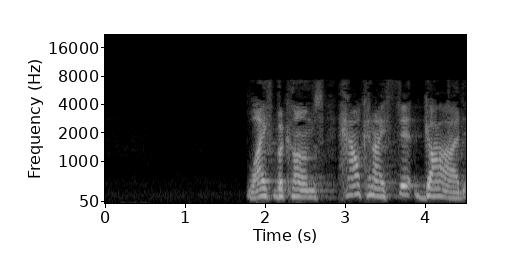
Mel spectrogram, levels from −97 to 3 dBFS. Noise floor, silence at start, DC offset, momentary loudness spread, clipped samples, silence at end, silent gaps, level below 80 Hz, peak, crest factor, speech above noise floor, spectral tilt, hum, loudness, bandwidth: -85 dBFS; 1.75 s; under 0.1%; 8 LU; under 0.1%; 0 s; none; -80 dBFS; -18 dBFS; 20 dB; 50 dB; -7 dB/octave; none; -35 LUFS; 7.6 kHz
